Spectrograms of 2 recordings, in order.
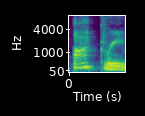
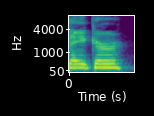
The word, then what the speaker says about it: Acre: in the state of Acre right now. I'm not sure if that's how you say it. It's ACRE, like acre.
